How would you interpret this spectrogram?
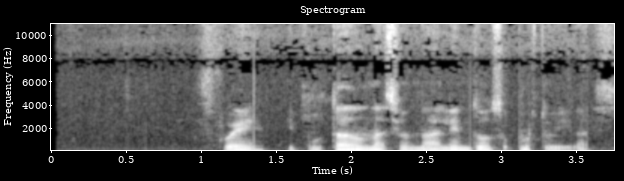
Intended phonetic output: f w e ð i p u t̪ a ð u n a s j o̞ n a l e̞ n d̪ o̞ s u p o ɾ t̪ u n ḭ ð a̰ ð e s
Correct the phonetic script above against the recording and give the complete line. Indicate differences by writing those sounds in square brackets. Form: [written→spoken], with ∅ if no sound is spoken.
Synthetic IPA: f w e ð i p u t̪ a ð [u→o] n a s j o̞ n a l e̞ n d̪ o̞ s [u→o] p o ɾ t̪ u n ḭ ð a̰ ð e s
